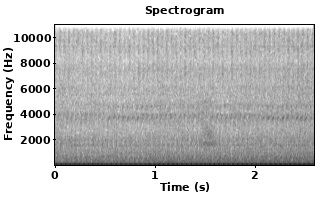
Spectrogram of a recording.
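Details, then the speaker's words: Arctic Cat Norseman sled idling after the rattle fix (foam added). A deep, steady thrum with an even shake and no metallic buzz means a normal idle and the rattle is gone. "a little bit still vibrating but it's not rattling I knew we'd never be able to stop that vibration oh my get it go but it's quiet"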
